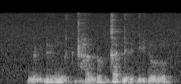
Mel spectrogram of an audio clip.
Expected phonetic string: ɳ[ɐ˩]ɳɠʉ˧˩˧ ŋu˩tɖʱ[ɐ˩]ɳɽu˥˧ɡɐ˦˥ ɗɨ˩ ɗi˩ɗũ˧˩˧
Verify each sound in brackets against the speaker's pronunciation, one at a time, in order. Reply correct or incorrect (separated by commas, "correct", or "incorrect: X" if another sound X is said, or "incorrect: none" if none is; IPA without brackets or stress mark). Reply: correct, incorrect: a˩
